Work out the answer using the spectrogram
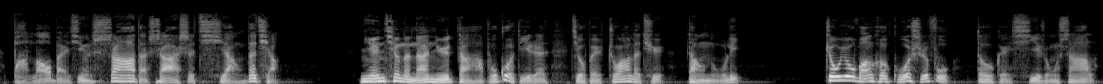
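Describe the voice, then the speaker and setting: Lively male storyteller with husky voice. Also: dry recording, studio quality. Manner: lively, dramatic, shifting pitch for characters. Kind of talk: storytelling narration with acted character lines.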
